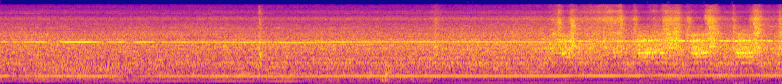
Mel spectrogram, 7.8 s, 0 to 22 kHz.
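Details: Simplicity 6570 upright vacuum, Tacony-made design, secondhand and long-lasting, running on carpet: steady even motor hum with clean high tone and brush noise, no grinding or surging; a more pleasant-sounding motor, though perhaps less powerful.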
